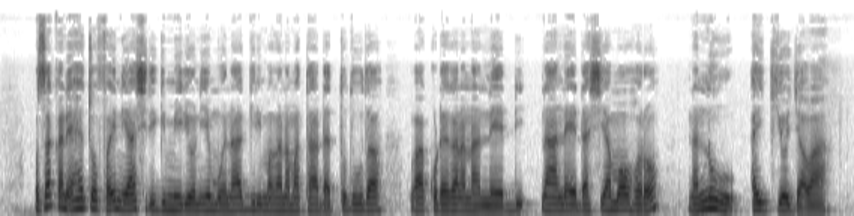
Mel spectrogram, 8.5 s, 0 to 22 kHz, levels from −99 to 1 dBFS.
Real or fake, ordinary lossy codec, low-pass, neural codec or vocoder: fake; MP3, 64 kbps; 19.8 kHz; vocoder, 48 kHz, 128 mel bands, Vocos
